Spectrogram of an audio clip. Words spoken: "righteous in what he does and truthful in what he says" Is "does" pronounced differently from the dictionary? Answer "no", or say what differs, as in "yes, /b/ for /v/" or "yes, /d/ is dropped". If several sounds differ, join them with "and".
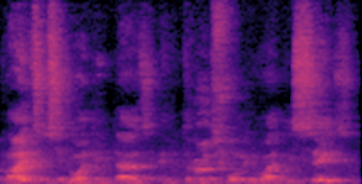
no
